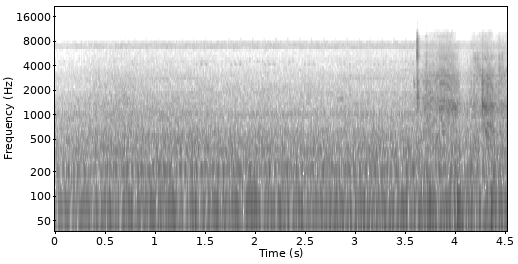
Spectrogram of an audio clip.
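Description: A Volkswagen Jetta's engine runs at a low, steady rumble for several seconds, fairly quiet and close, with a brief rise and some clatter near the end.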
